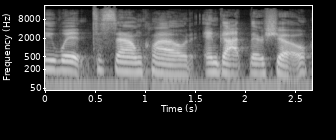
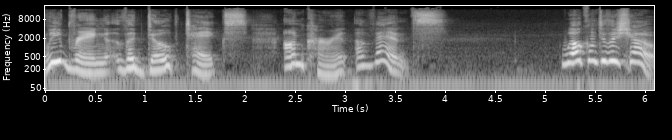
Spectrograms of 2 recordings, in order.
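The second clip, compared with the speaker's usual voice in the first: programmed, perfect robot-like delivery; 4 semitones higher than usual. Podcast co-host reading the show's opening intro, in a robotic Stepford Wives voice. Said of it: "You sound like a robot".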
